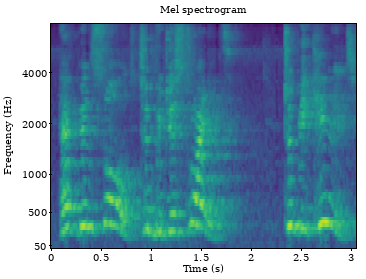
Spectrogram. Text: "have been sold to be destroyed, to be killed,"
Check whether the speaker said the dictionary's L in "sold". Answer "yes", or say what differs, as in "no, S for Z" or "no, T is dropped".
yes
